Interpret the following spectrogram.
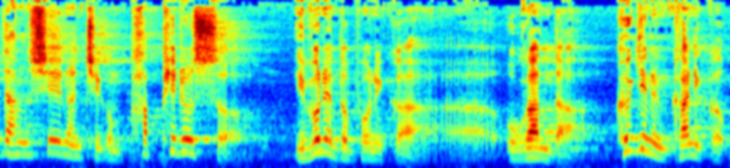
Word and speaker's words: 우간다: 아마 이 당시에는 지금 파피루스, 이번에도 보니까 우간다, 거기는 가니까 우간다라 안 그러고 유간다라 그래요. 그러니까 우리 발음이 참 그런 것 같아요. 아마 비행기에서 내려가 우간다 하면 하나도 외국인은 못 알아듣는 것 같아요. 유간다예요.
